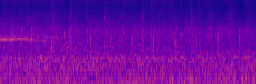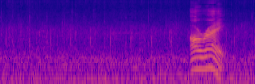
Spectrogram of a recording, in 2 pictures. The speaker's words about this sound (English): Oh, hold on. Let me get the claps. Let's do the clapping. Right on.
